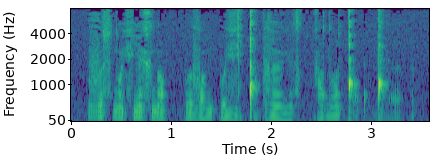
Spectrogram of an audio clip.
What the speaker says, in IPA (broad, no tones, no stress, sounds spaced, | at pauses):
v ʊ s d ɔ̃ fʲ æ̃ x n ɑ̃ pː ʊ v ɔ n p ʊ vʲ ʌ ɡ͡ǃ ɔ p v æ̃ ɡ æ̃ s kː ɑ d ɑ̃ ǃ ɑ̰ p ɡ͡ǃ æ̰ p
